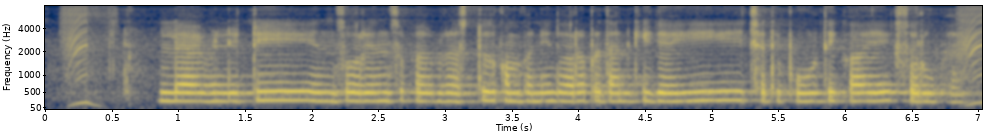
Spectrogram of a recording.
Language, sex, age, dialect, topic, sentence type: Hindi, female, 18-24, Awadhi Bundeli, banking, statement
